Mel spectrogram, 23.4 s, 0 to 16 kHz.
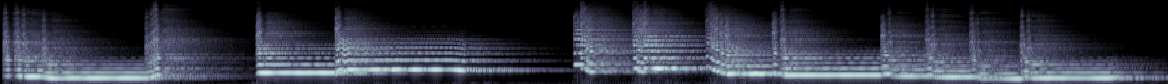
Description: Shaku Wave, Korg MSC-10S Ethnic

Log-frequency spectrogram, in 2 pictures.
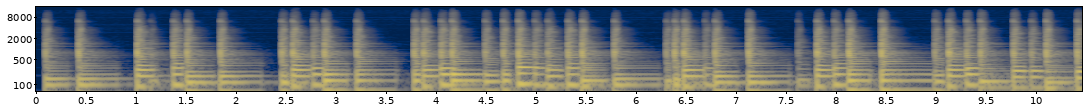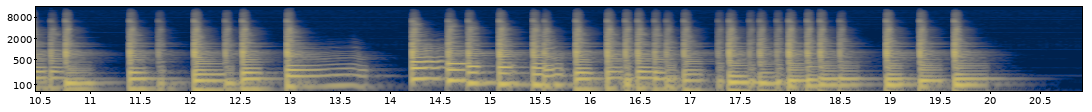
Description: Hoofed Bass, Korg MSC-16S; Korg MSC-16S Environment

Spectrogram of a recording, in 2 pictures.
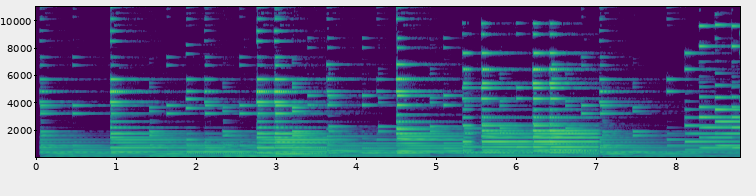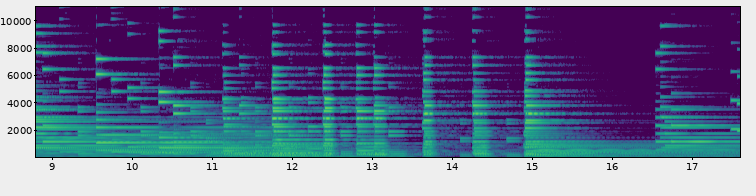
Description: TX Full Tines; Sonic Reality Modern Songwriter

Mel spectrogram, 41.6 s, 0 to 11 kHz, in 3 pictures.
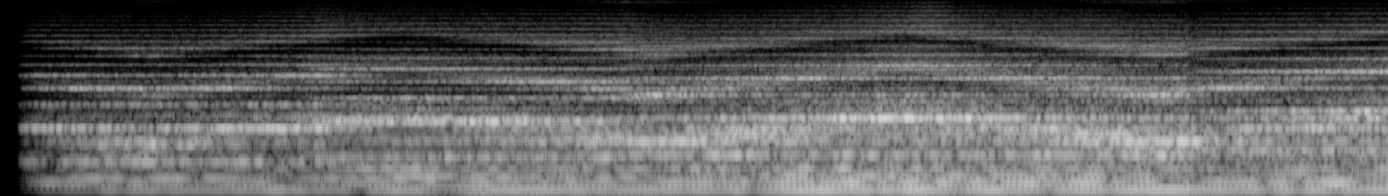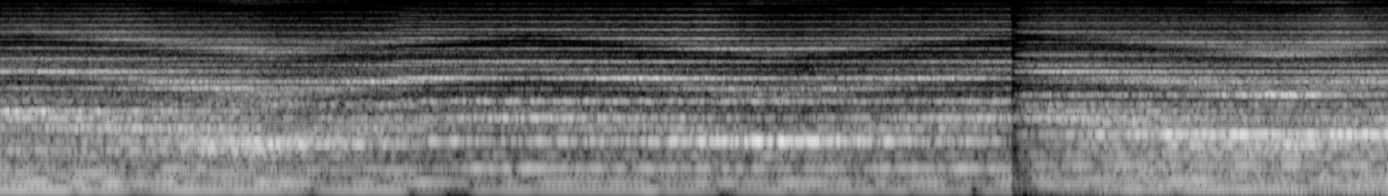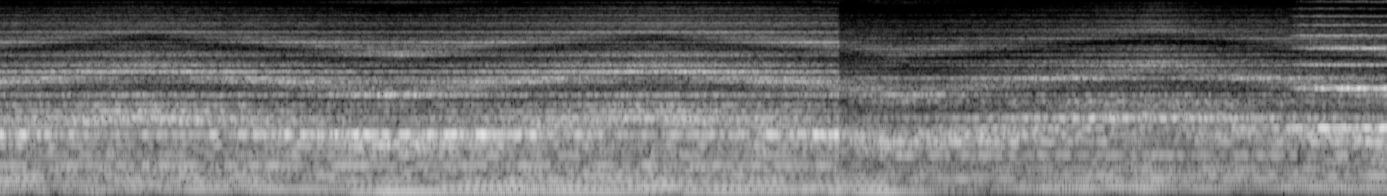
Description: Phase Strings; Roland SC-880; Factory Patches

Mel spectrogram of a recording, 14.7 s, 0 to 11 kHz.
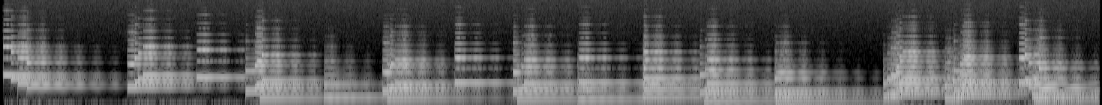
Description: Vibraphone, Roland JX-3P

